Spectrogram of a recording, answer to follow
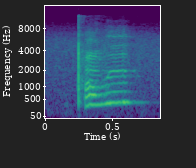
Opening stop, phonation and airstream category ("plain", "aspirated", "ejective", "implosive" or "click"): ejective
